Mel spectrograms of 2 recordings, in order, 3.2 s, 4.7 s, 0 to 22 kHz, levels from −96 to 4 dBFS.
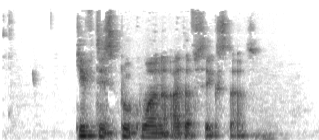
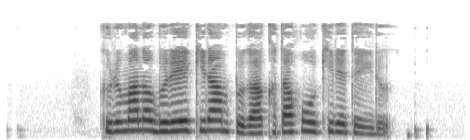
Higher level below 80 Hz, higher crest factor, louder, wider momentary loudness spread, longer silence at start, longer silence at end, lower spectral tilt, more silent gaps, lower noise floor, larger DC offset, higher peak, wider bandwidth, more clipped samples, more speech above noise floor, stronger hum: first, -50 dBFS vs -76 dBFS; about the same, 18 dB vs 18 dB; first, -18 LUFS vs -23 LUFS; about the same, 14 LU vs 13 LU; second, 0.75 s vs 1.05 s; second, 0.6 s vs 0.8 s; first, -6 dB/octave vs -3.5 dB/octave; neither; second, -60 dBFS vs -77 dBFS; neither; first, -2 dBFS vs -8 dBFS; first, 16.5 kHz vs 11.5 kHz; neither; second, 42 dB vs 54 dB; neither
